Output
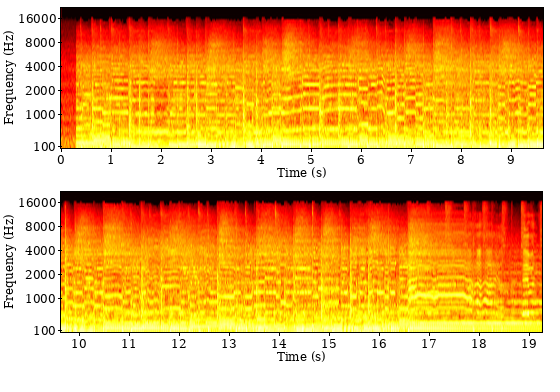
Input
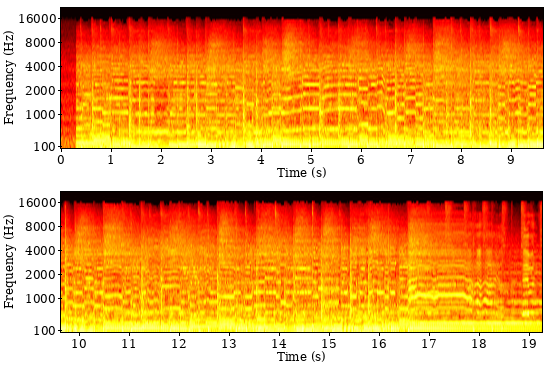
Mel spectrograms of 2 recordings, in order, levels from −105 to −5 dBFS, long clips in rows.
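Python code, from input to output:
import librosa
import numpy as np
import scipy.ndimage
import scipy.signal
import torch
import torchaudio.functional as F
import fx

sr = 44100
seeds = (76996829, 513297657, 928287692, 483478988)

y = fx.high_shelf(x, sr, hz=12000.0, db=-5.5)
y = y * librosa.db_to_amplitude(3.5)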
